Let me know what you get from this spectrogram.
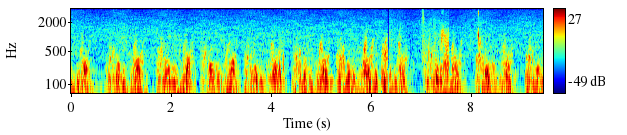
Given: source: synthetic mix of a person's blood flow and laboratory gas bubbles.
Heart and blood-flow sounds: Doppler ultrasound of blood flow; precordium
4.15-4.31 s: bubbles
7.39-7.58 s: bubbles
8.12-8.24 s: bubbles
From the record:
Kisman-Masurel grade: 123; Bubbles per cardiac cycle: 1 to 2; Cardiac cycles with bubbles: 10 to 50%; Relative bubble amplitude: loud (0.450 to 0.775); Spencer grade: 2 (many but less than half of the cardiac periods contain bubble signals, singularly or in groups); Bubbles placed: only in the low amplitude regions of the cardiac cycle

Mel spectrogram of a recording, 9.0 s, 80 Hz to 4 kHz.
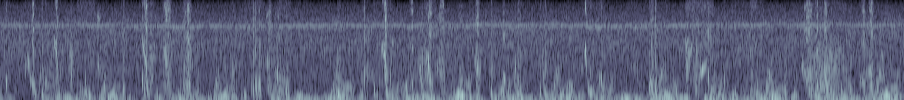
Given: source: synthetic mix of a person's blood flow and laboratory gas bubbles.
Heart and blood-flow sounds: Doppler ultrasound of blood flow; precordium
0.03-0.11 s: bubbles
0.24-0.49 s: bubbles
0.53-0.64 s: bubbles
0.68-1.03 s: bubbles
1.21-1.28 s: bubbles
1.40-1.58 s: bubbles
1.62-2.02 s: bubbles
2.31-2.37 s: bubbles
2.41-2.92 s: bubbles
3.59-3.94 s: bubbles
4.08-4.50 s: bubbles
4.67-4.82 s: bubbles
4.88-4.97 s: bubbles
5.00-5.25 s: bubbles
5.37-5.51 s: bubbles
5.78-6.05 s: bubbles
6.30-6.70 s: bubbles
6.84-7.14 s: bubbles
7.23-7.28 s: bubbles
7.31-7.66 s: bubbles
8.01-8.54 s: bubbles
8.58-8.80 s: bubbles
From the record:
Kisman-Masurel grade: 342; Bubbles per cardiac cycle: rolling drumbeat, 9 or more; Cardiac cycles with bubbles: 100%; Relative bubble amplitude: moderate (0.250 to 0.450); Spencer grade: 3 (all of the cardiac periods contain showers or single bubble signals, but not dominating or overriding the cardiac motion signals); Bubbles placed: only in the low amplitude regions of the cardiac cycle

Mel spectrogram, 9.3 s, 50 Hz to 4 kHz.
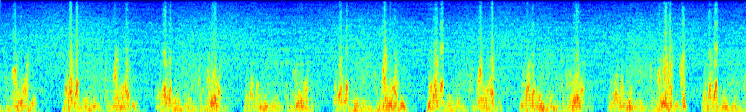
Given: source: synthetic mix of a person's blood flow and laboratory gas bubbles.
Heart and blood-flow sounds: Doppler ultrasound of blood flow; precordium
8.26-8.42 s: bubbles
8.48-8.60 s: bubbles
9.32-9.34 s: bubbles
From the record:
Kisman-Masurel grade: 123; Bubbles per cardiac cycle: 1 to 2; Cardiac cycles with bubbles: 10 to 50%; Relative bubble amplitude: loud (0.450 to 0.775); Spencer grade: 2 (many but less than half of the cardiac periods contain bubble signals, singularly or in groups); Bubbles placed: only in the low amplitude regions of the cardiac cycle

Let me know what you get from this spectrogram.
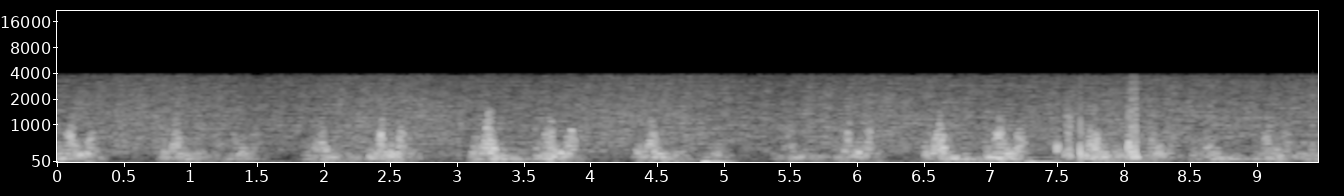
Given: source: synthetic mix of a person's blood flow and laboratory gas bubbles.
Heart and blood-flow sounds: Doppler ultrasound of blood flow; precordium
7.51-7.92 s: bubbles
8.04-8.19 s: bubbles
From the record:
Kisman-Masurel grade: 212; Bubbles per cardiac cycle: several, 3 to 8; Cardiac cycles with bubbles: 1 to 10%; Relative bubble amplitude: moderate (0.250 to 0.450); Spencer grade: 1 (occasional bubble signal discernible with the cardiac motion signal, with majority of cardiac periods free of bubbles); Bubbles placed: only in the low amplitude regions of the cardiac cycle

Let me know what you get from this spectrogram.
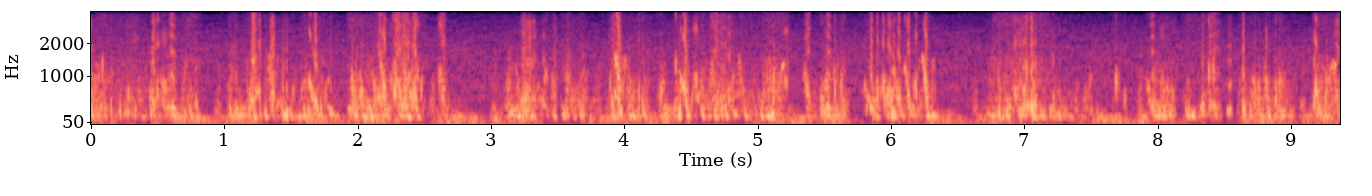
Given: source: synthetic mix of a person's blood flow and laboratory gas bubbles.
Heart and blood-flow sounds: Doppler ultrasound of blood flow; precordium
0.00-0.84 s: bubbles
1.02-1.87 s: bubbles
1.92-2.52 s: bubbles
2.59-2.72 s: bubbles
3.16-3.74 s: bubbles
3.87-4.21 s: bubbles
4.25-4.32 s: bubbles
4.35-5.25 s: bubbles
5.33-5.69 s: bubbles
5.77-6.34 s: bubbles
6.77-7.40 s: bubbles
7.66-7.79 s: bubbles
7.91-9.05 s: bubbles
9.14-9.37 s: bubbles
From the record:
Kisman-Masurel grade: 444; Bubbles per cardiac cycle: continuous sound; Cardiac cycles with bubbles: 100%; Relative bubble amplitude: maximal (0.775 to 0.999); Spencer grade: 4 (maximum detectable bubble signal sounding continuously throughout systole and diastole of every cardiac period, and overriding the amplitude of the normal cardiac signals); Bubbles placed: anywhere in the cardiac cycle

